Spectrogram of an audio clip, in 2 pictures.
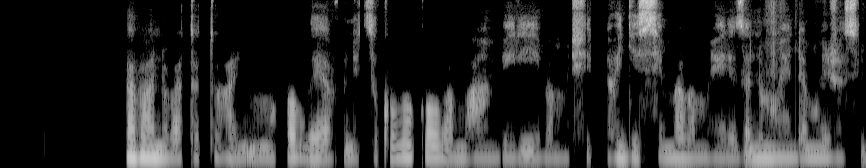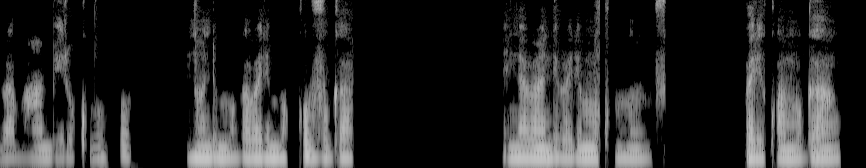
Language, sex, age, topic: Kinyarwanda, female, 18-24, health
